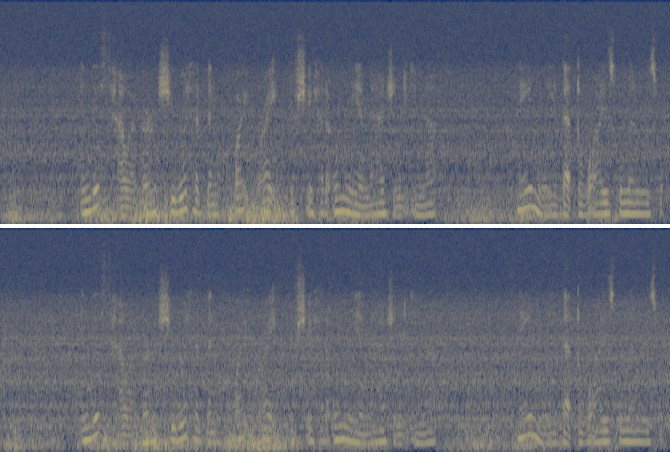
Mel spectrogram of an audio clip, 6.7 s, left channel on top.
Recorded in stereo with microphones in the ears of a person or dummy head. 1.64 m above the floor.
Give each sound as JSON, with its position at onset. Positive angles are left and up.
{"t": 0.8, "sound": "a woman speaking", "side_deg": 5}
